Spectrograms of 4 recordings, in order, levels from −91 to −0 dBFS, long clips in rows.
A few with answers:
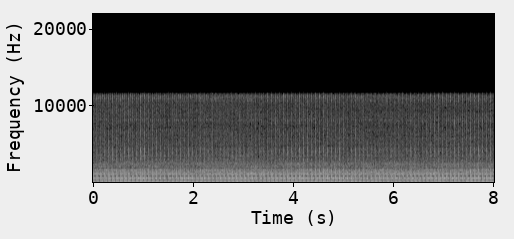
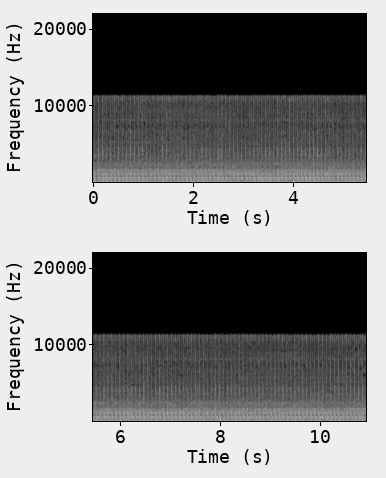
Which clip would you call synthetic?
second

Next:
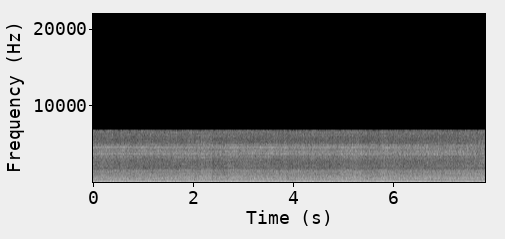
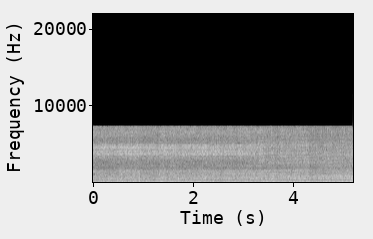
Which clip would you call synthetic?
second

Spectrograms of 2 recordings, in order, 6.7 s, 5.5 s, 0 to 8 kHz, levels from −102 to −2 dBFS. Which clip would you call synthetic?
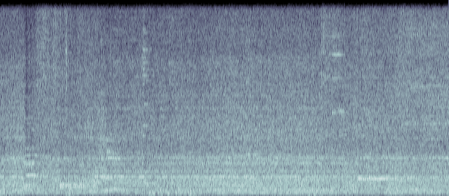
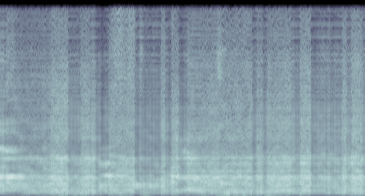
second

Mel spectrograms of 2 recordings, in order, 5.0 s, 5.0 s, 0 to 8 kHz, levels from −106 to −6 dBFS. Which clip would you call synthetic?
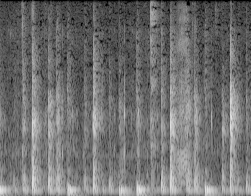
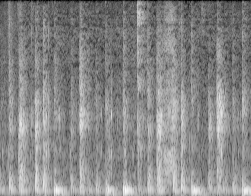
second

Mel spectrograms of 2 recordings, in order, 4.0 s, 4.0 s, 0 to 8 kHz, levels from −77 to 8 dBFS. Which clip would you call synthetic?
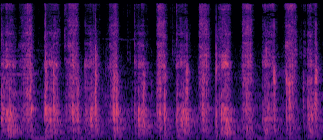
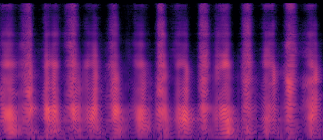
second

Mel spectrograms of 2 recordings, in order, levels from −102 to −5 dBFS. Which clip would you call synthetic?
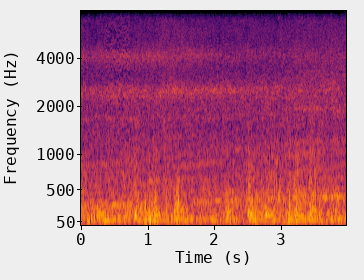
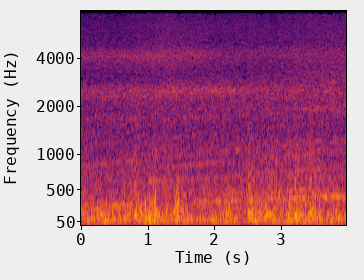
first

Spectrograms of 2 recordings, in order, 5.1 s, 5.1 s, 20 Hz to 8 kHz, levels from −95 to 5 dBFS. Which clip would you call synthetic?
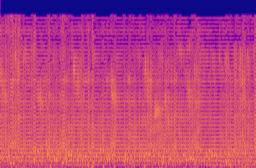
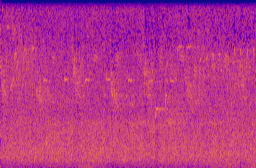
first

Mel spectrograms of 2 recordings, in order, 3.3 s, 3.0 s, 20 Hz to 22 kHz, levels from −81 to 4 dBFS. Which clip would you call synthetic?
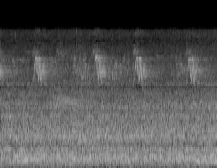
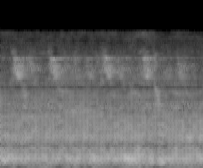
second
